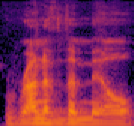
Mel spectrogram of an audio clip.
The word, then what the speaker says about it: run-of-the-mill: When pronouncing this phrase, I want to point out that linking may occur. We can link the final consonant sound in run with the beginning vowel sound in of.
